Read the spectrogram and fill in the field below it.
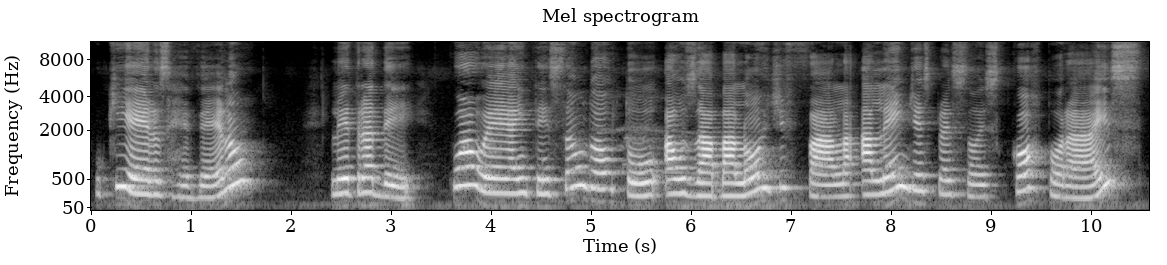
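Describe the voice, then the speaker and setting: A woman's voice: a little high, expressive, slow, bright, forceful tone. A woman teacher giving a lesson, speaking patiently and stretching out syllables as she sounds out words. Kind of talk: recorded classroom lesson.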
